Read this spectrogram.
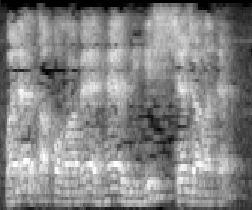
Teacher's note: الهاء التي بعد الذال، تنطق دون صلة لوقوع الساكن الذي بعدها وهو شين الشجرة، ولا تقربا هذه الشجرة.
